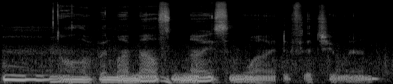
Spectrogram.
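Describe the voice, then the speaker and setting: A woman speaking in an intimate whispered audio roleplay, mostly soft whispers with low murmured hums, in a coaxing, praising tone. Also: wildly swooping pitch, unhurried, gravelly, a little hiss or hum.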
